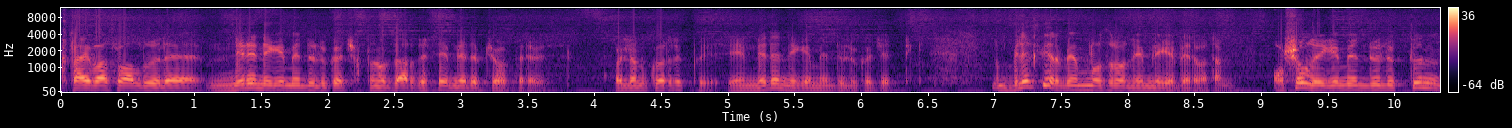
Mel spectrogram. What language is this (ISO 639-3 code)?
tur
